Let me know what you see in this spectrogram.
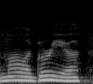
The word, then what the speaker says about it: Malegria: Okay, Malagria, the artist is spelled M-A-L-E-G-R-I-A, Reina, R-E-Y-N-A, Tropical, T-R-O-P-I-C-A-L.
